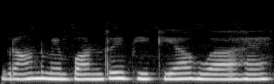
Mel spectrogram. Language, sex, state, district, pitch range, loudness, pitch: Hindi, female, Jharkhand, Garhwa, 240-260 Hz, -10 LUFS, 250 Hz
